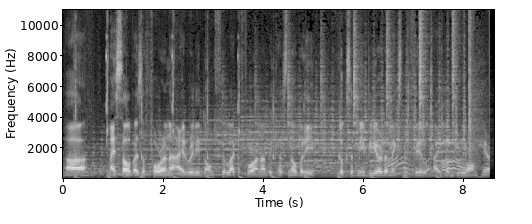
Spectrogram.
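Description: A man's voice: fairly low pitch, flat delivery, moderate pace. A man in his thirties from Austria, talking casually in an interview as a hotel manager. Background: music.

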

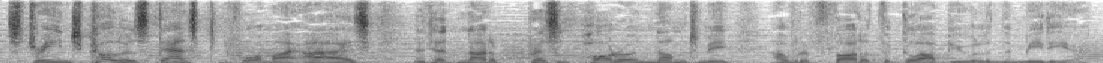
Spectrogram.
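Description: A man's voice: a little high, music in the background, close to an everyday voice. A man playing a grave horror narrator. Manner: grave, measured storytelling. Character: haunted male neighbor telling a horror tale. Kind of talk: radio drama narration.

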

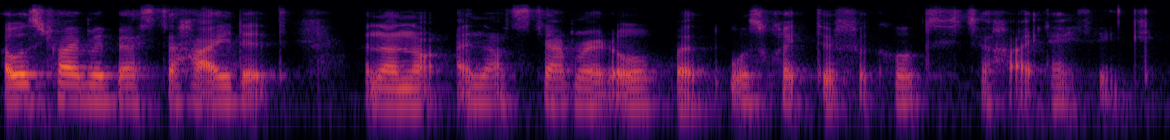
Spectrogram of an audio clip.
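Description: A woman's voice: deep voice, flat delivery, moderate pace, creaky, mellow, breathy edge. A young woman who stammers, repeating words and restarting, answering questions in a video call interview. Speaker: stammering awareness advocate. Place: indoor room. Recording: dull lo-fi video call audio.

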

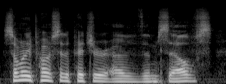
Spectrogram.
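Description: Guy in his 30s riffing on a comedy podcast, kinda high voice, super dry close mic. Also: a little fast, mellow, no echo. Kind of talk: casual comic chat. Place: small indoor podcast room, on a couch. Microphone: handheld microphone held close.

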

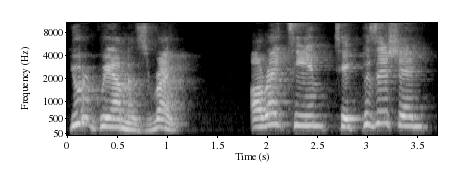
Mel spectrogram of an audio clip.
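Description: Storybook schoolkids, voiced by a woman: eager, friendly, earnest, higher pitched, swinging intonation. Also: takes it slowly, exaggerated voice. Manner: expressive, earnest. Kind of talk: animated storybook read-aloud.

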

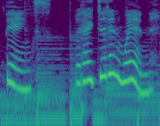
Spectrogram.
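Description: Very high-pitched, girlish young tennis player. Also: animated, slow pace, mellow, heavily acted. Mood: sulky, frustrated. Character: competitive, sulky young female college tennis player. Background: game music.

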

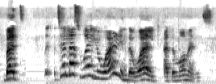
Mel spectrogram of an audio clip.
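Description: A woman's voice: on the high side, big pitch swings, normal speed, slightly rough, soft background music. A woman hosting a podcast, asking questions in an enthusiastic, encouraging way. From Kenya. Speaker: podcast host. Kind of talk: podcast interviewing.

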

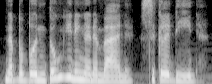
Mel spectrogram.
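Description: A woman's voice: medium pitch, fairly quick, mellow, no echo. A woman reading scripted story narration as an audiobook narrator. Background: music.

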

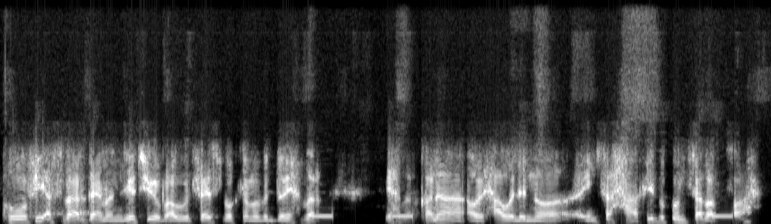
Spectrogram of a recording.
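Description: A male caller rattles off his points at a rapid clip, politely checking again and again that he is being followed. His voice reaches the listener through a thin, tinny phone line and sounds dry and close. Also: mid-range voice, no echo. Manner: polite, rushed, keeps checking he is understood. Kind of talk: call-in conversation.

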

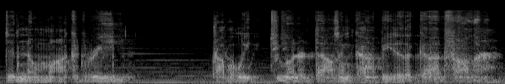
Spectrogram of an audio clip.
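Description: A grim video game vigilante with an extremely low, gravel-filled growl. He is terse and deadpan, delivering dark humour with dry menace. Faint music plays underneath. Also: normal speed, exaggerated voice. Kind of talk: video game cutscene acting.

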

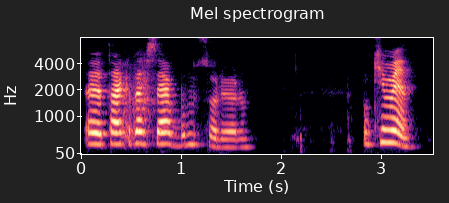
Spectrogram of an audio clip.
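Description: A woman's voice: high-pitched, normal speed, lo-fi sound, slight background noise. A woman chatting casually as she hosts a homemade quiz game and speaks to viewers. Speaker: vlog host quizzing a child.

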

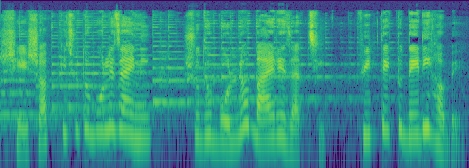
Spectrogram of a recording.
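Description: A woman's voice: high-pitched, big pitch swings, fairly quick, music in the background. A woman voicing a kind, dutiful sister-in-law in a cartoon moral story, speaking in a polite, attentive way. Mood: polite, hospitable.

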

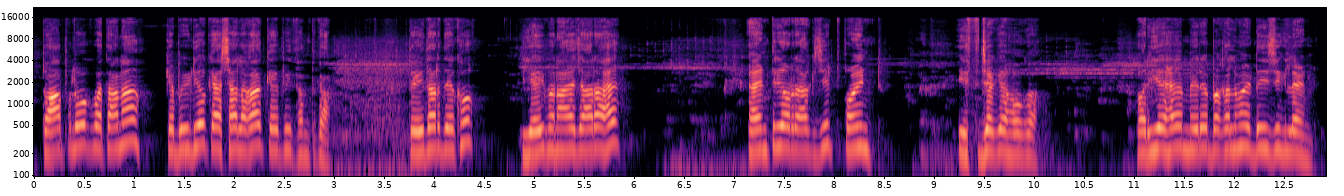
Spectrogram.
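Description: A man's voice: high voice, steady tone, moderate pace, long pauses. A man vlogging from a construction site, chatting casually to his viewers as friends. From India. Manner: conversational, addressing viewers as friends. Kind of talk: casual walkthrough narration.

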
